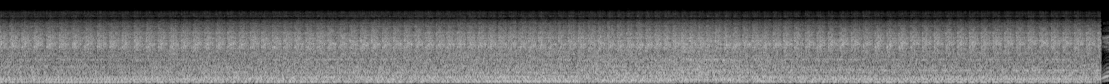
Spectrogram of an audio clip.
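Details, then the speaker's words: 1969 Buick Wildcat first start after 26 years parked, rat-nest smell, coolant very low: busy fast lifter ticking over steady idle, no deep knock; lifters noisy from long storage, bottom end sounds knock-free. "sounds good knock free lifters are a good bit noisy but that is to be expected with something that's been sitting for so long"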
